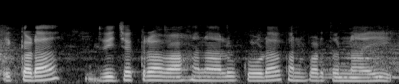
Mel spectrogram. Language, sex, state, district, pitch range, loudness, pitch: Telugu, female, Telangana, Mahabubabad, 175-195 Hz, -17 LUFS, 180 Hz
